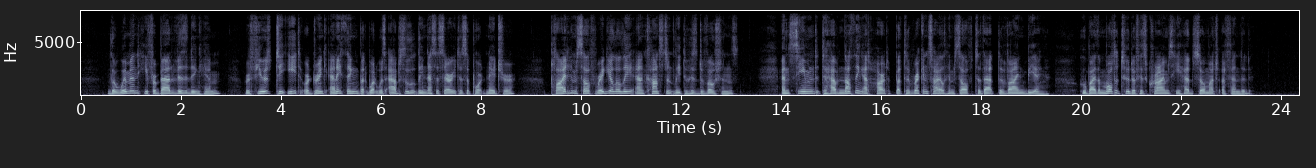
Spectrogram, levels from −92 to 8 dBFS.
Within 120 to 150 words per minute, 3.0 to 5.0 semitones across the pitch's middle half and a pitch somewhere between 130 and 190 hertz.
Yes: slow, 135 wpm; average, 3.4 semitones; medium, 140 Hz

